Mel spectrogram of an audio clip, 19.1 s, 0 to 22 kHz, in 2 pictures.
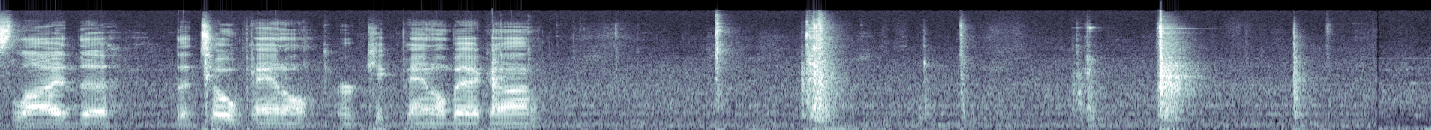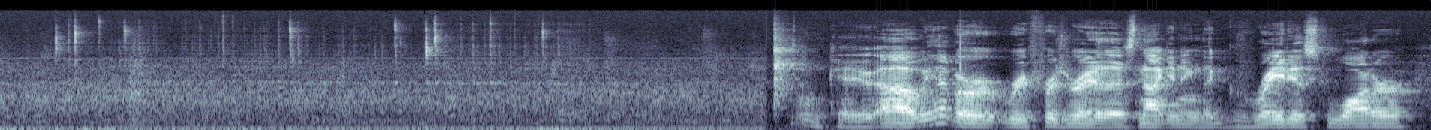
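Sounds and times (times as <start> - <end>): refrigerator low hum: 0.0 - 15.8
water running into plastic pitcher: 9.3 - 13.8.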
